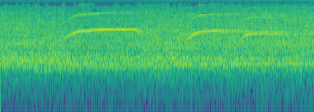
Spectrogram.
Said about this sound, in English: Sounds like a pretty small, uninteractive crowd that he had going for him. Yeah, no, there was nobody there.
